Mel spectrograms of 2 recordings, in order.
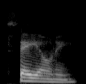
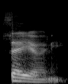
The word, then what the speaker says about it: Saoni: So, how do you pronounce that? Saoni. Saoni.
